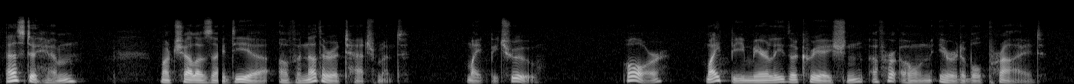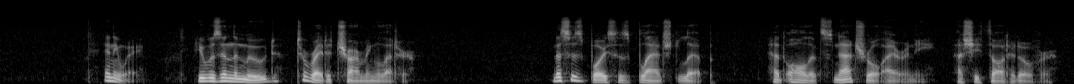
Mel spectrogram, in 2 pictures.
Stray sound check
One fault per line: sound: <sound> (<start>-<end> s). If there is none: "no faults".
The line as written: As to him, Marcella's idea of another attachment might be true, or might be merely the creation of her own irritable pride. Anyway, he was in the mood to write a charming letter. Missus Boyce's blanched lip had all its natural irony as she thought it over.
sound: dropout (2.2-2.2 s)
